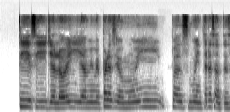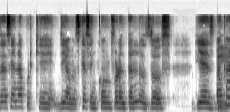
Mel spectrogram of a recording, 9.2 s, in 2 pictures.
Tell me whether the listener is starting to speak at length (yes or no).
no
